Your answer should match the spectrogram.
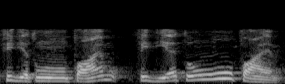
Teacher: بخفي التنوين عند الايه؟ عند الطاء، فتفخم الغنه تبعا للطاء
